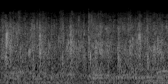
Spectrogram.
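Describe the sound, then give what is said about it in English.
A crowd claps steadily, a dense, even patter of many hands with no pauses, fairly loud throughout the short stretch. “Stand to your feet and give her a big round of applause.”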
